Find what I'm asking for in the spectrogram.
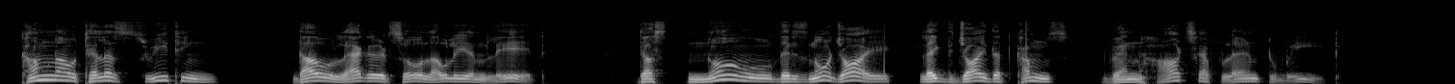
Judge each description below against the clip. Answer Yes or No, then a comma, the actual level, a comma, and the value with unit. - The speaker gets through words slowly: Yes, slow, 110 wpm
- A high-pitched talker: No, low, 135 Hz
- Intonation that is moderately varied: Yes, average, 4.9 semitones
